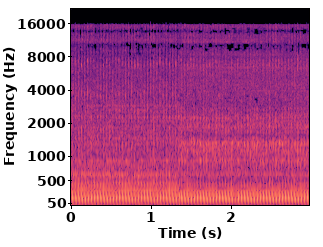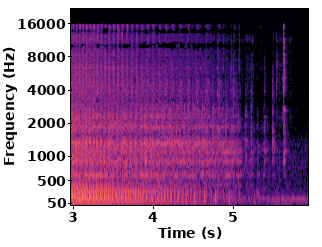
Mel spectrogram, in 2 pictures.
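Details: 1951 Briggs & Stratton 6B-SF single-cylinder, 1.75 hp, rated 3600 rpm, barn find: fires with an even, steady beat for a few seconds, then shuts off and coasts down; runs healthy.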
